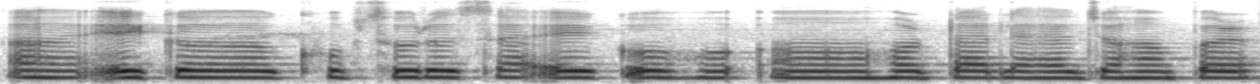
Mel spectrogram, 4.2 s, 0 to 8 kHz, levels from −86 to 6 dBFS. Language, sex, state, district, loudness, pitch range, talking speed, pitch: Hindi, female, Delhi, New Delhi, -15 LUFS, 230-240 Hz, 170 wpm, 235 Hz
